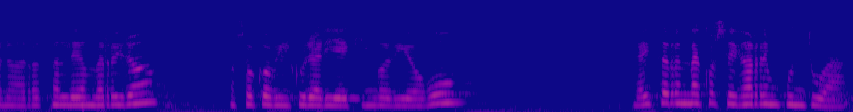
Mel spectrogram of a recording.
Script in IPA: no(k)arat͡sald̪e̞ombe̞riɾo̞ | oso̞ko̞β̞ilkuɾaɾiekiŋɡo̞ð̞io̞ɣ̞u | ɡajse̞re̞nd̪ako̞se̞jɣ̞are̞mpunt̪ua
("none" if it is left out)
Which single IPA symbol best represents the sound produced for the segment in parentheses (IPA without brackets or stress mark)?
none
